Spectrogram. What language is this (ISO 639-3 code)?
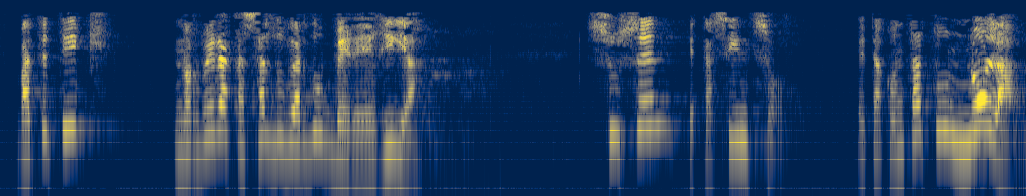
eus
